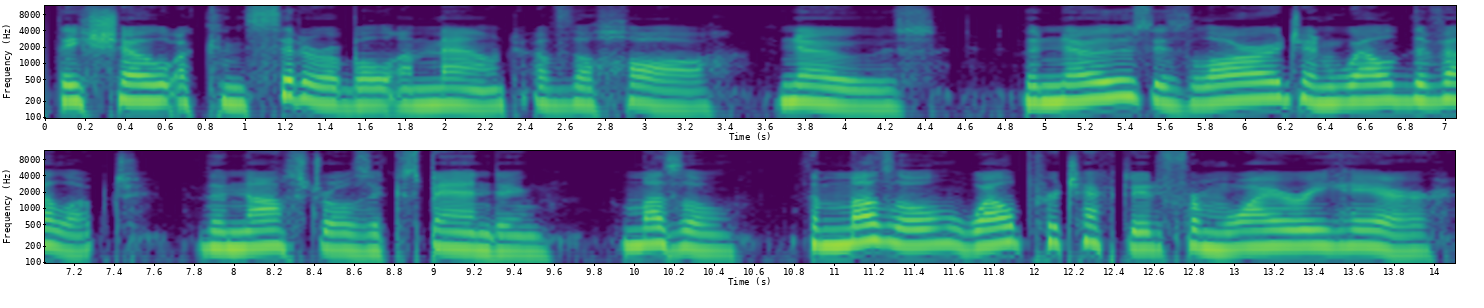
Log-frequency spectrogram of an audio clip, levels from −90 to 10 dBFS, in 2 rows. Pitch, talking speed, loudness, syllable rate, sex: 185 Hz, 105 wpm, -17 LUFS, 3.6 syllables/s, female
